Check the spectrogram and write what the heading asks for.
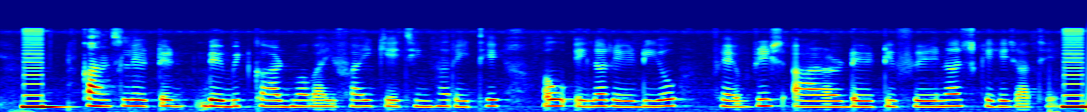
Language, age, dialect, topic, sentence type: Chhattisgarhi, 18-24, Western/Budati/Khatahi, banking, statement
